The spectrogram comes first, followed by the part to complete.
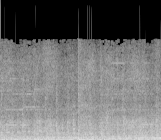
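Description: Loud, low, rumbling drone of a dark horror-trailer soundtrack, with irregular deep thuds.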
